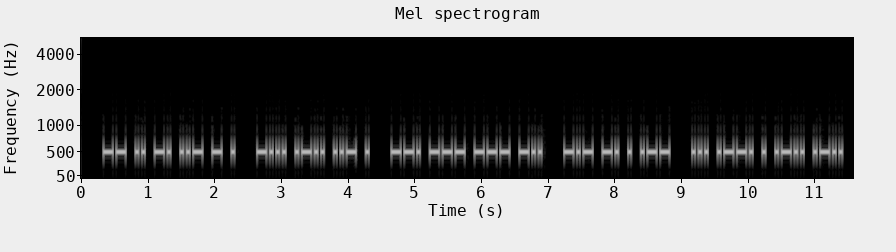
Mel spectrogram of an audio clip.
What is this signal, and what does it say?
Morse code, heard as a keyed tone, about 25 wpm, 500 Hz. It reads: MINUTE BLUE GOOD KNEW SPELL
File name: 632 words / 632 Words 25WPM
